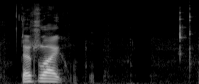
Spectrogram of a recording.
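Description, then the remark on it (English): Chewing of crunchy Raisin Bran Crunch cereal with almond milk: a short voiced hum, then soft scattered mouth clicks and a sharper crunch near the end. “We got a little crunch in there.”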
